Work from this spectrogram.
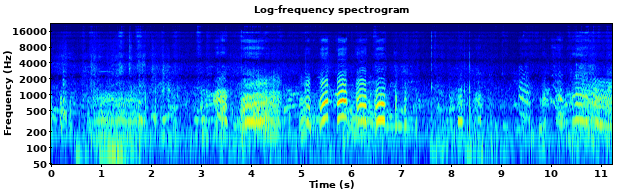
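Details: Boxer puppies, 18 days old, moving about: soft murmuring, then a rapid run of short high squeaky whimpers, then more muffled whines, over a constant low electrical hum.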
